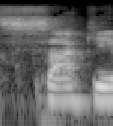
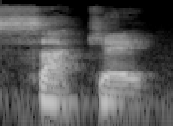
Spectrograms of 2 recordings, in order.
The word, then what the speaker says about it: sake: call it saki right and even that the pronunciation is wrong it's not saki but it's sake Sak and sake actually means alcohol it doesn't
